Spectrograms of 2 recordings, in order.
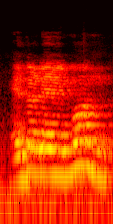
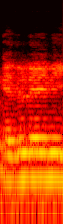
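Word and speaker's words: בית לחם: 이런 반면에 유대 베들레헴은 우리가 이 헬라말로 조금 정확하게 발음하면 베이트레헴입니다.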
